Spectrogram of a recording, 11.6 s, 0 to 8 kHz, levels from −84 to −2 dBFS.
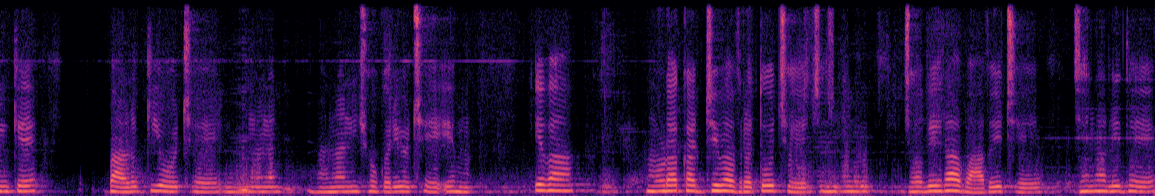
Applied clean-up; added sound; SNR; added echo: neural separator model SepFormer DNS4.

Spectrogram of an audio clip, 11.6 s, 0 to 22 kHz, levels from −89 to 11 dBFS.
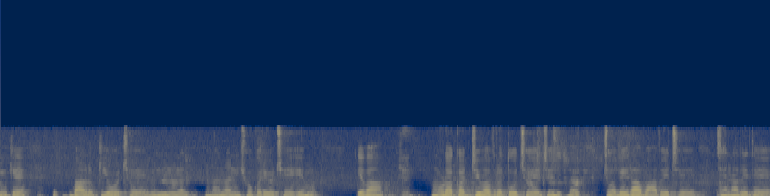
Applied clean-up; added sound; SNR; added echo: neural mask model Resemble Enhance denoiser.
